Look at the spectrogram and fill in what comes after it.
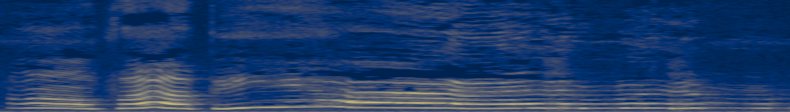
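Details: Complaining Siberian Husky named Atlas, eager to join the boys outdoors, recorded with an iPhone XR; a run of loud talkative howls, short bent yelps leading into a long sustained wavering note that fades out.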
